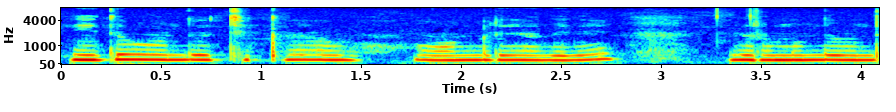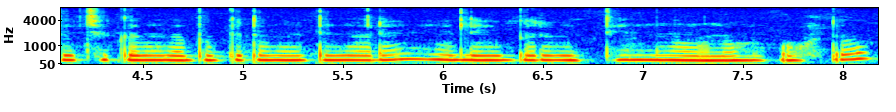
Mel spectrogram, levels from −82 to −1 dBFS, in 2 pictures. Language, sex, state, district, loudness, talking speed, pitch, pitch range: Kannada, female, Karnataka, Dharwad, -15 LUFS, 125 wpm, 240 Hz, 235-250 Hz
